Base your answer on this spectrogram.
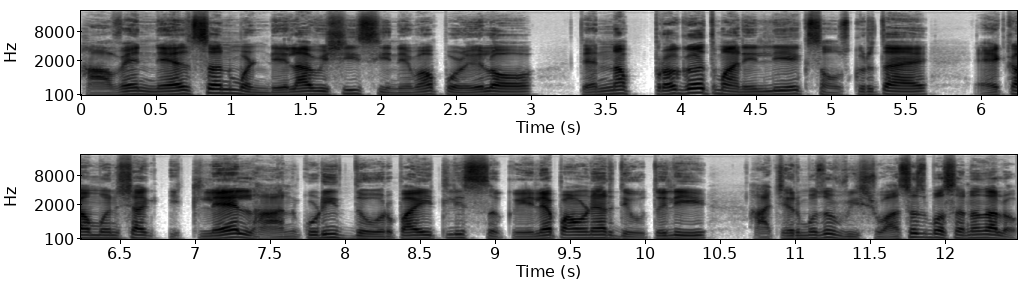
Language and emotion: Goan Konkani, disgusted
